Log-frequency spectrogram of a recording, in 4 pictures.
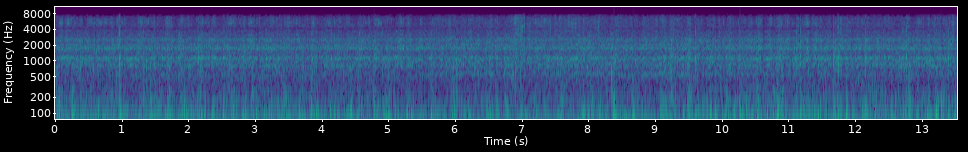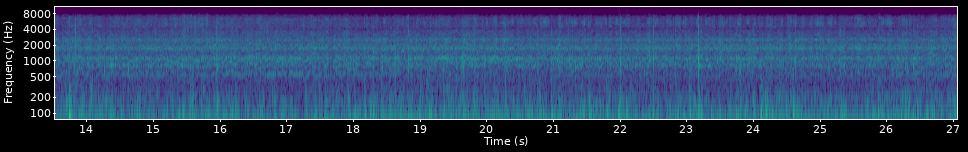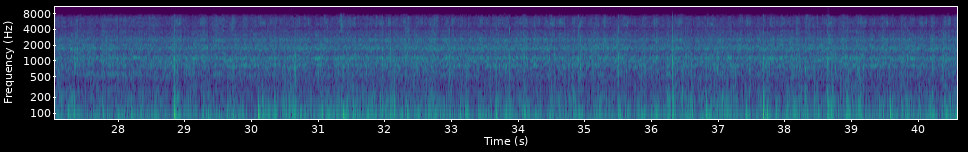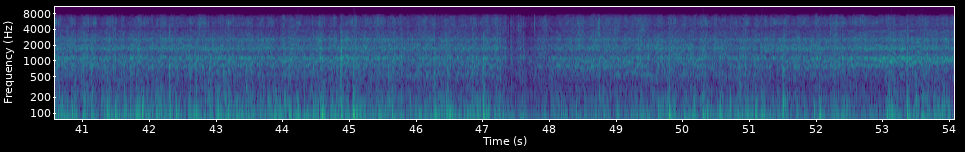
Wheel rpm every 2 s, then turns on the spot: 70, 70, 70, 70, 70, 60, 70, 70, 70, 70, 70, 70, 70, 70, 70, 70, 70, 70, 70, 70, 70, 70, 70, 50, 60, 70, 70.
none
